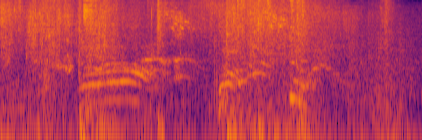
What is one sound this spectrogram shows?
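A monster screeches and shrieks loudly.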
